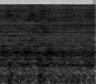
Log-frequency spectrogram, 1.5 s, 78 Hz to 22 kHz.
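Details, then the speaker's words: 2002 Toyota Tundra 4.7L V8 with flashing check engine light: uneven idle with a dull recurring stumble from a dead cylinder skipping; misfire. "all right guys today we got a 2002 Toyota Tundra 4.7 L it's got a misfire we're going to show you a quick easy inexpensive way to diagnose it"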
